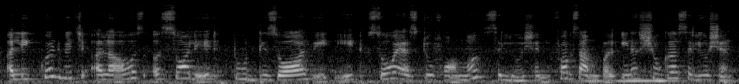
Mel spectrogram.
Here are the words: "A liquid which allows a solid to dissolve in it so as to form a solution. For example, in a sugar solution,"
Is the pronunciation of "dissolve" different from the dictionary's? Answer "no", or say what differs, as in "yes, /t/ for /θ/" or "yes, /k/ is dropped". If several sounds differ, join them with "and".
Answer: no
